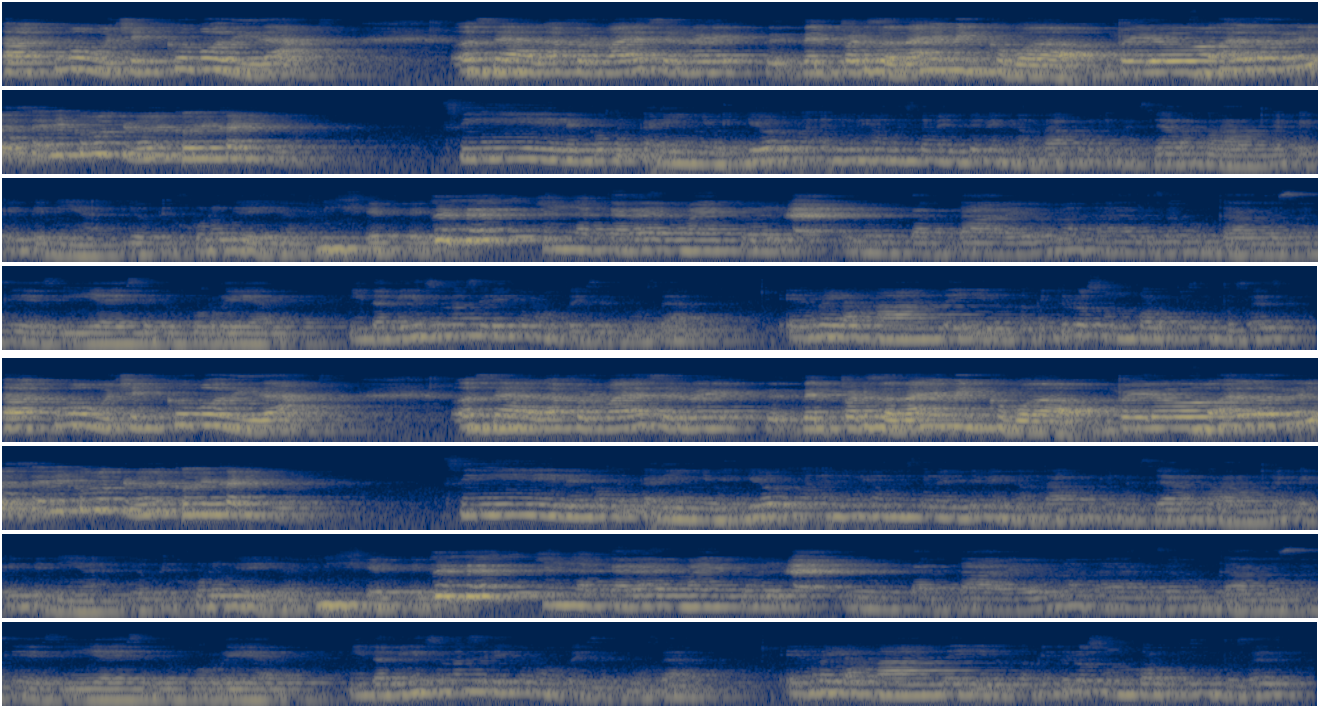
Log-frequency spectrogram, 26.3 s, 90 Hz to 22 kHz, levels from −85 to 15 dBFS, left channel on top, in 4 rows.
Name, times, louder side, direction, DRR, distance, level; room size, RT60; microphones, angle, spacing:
voice 1, 0.0-1.5 1.8-8.1 15.3-15.8 17.1-17.3, equal, 5° right, -3 dB, 0.8 m, -26 dB
voice 2, 2.3-2.7 5.5-5.6 5.9-6.7 8.8-15.3 15.9-17.1 17.4-21.2 21.5-23.2 23.7-26.1, right 1 dB, 30° left, -3 dB, 2.4 m, -35 dB
8.3 x 3.7 x 6.2 m, 1.1 s
head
